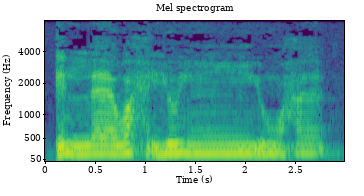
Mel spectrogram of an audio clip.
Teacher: التنوين وبعده الياء، والياء من حروف الإدغام، وكأن الياء دي عليها شدة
